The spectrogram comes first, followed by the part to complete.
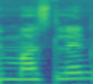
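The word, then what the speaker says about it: muslin: तो कंफ्यूज नहीं होना, क्योंकि मसलिन की ओरिजिनल प्रोनाउंसिएशन है मसलिन।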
